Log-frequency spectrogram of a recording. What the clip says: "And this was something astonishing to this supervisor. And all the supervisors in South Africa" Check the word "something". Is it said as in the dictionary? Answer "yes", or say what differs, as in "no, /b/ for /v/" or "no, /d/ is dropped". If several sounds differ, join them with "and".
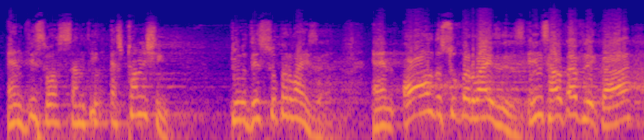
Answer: no, /t/ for /θ/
